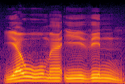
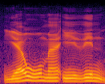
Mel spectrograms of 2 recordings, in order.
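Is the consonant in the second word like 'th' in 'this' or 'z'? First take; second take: th; th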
